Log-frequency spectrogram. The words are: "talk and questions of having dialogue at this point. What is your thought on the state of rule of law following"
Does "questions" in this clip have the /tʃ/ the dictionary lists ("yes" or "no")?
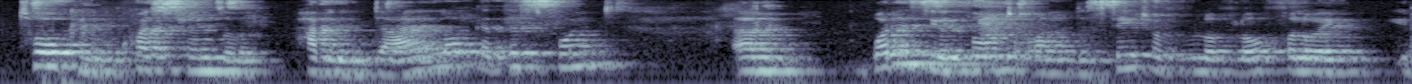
yes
